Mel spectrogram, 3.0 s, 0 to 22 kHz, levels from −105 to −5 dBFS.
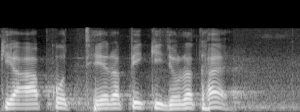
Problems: constant background noise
